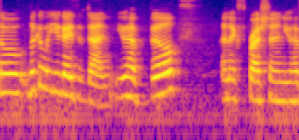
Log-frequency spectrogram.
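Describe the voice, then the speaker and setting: Ordinary pitch variation runs through this woman's speech. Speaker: math teacher. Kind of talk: online webinar lesson. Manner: loud.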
